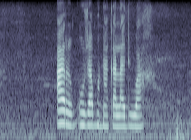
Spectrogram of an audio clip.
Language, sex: Southern Sotho, female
